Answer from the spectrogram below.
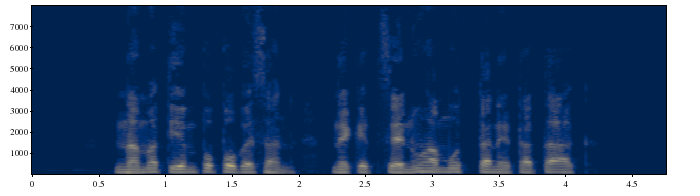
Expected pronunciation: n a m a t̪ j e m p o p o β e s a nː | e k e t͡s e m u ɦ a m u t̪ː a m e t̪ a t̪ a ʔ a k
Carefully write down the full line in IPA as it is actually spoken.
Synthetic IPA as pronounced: n a m a t̪ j e m p o p o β e s a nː | e k e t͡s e n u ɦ a m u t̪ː a n e t̪ a t̪ a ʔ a k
